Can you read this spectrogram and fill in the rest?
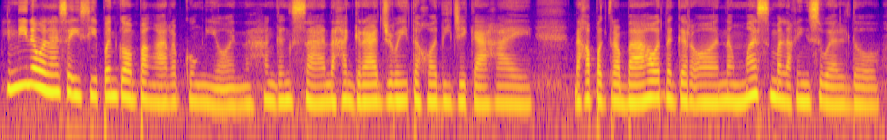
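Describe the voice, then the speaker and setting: Woman acting low-voiced, reflective daughter narrator. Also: moderate pace, a little hiss or hum, lightly acted. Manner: reflective, earnest. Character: earnest, dutiful young nurse daughter narrating her story. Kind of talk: first-person radio drama narration.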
